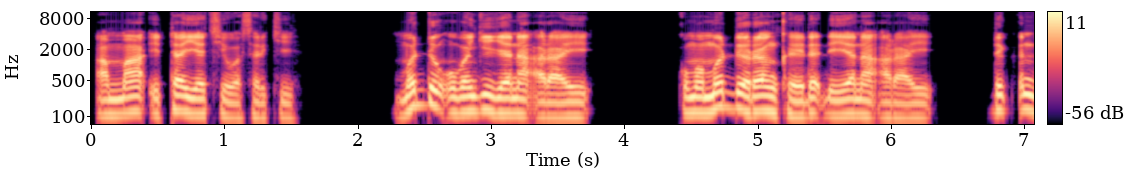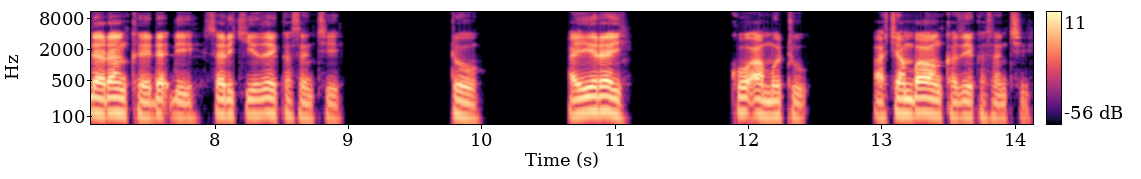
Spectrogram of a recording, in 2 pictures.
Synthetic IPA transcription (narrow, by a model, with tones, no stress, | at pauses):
ʔa˨mːaː˦ʔɪ˨tɐ˦jaː˦t͡ʃeː˦˨wa˨sɐ˦ɾkʲiː˦ | mʊ˦dːɪ˨ŋʔʊ˨bɐ˦ŋɡʲɪ˦d͡ʒiː˨jɐ˦naː˨ʔa̰˨ɽaː˨jeː˦ | kʷʊ˦ma˦mʊ˦dːɪ˨nɽɐ˦˨ŋka˨jdɐ˦ɗeː˨jɐ˦naː˨ʔa̰˨ɽaː˨jeː˦ | dʊ˦k̚ʔɪ˦nda˨ɽɐ˦ŋka˨jdɐ˦ɗeː˨sɐ˦ɽkʲiː˦za˦˨jkɐ˦sɐ˨nt͡ʃeː˦ | toː˨ | ʔa˨ji˦ɽa˦˨j | kʷoː˦ʔa˨mʊ˦tu˨ | ʔa˨t͡ʃɐ˦mbaː˦wɐ˨ŋka˨za˦˨jkɐ˦s̬ɐ˨nt͡ʃḛː˦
